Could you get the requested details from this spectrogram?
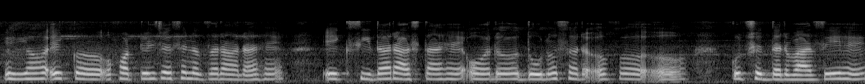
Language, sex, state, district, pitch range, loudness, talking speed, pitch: Hindi, female, Uttar Pradesh, Hamirpur, 240-260 Hz, -20 LUFS, 140 wpm, 250 Hz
